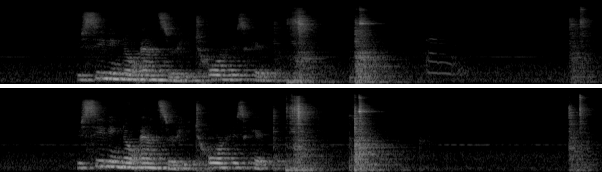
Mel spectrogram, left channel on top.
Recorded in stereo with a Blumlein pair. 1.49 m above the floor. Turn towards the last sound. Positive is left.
turn(degrees=-40)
